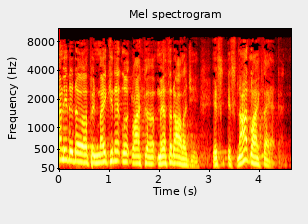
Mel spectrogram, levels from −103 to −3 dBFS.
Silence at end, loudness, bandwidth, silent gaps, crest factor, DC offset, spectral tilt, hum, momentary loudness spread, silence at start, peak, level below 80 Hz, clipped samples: 0.25 s; -17 LUFS; 9 kHz; none; 14 dB; under 0.1%; -7 dB/octave; none; 11 LU; 0 s; -4 dBFS; -64 dBFS; under 0.1%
